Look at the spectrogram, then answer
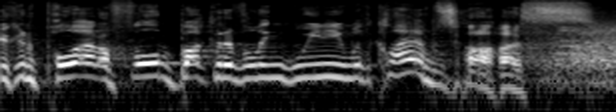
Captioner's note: applause; laughter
